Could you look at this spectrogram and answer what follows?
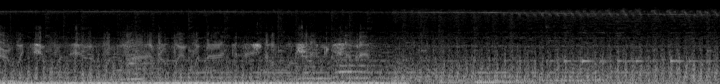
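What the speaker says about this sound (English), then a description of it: "One helo heads straight for the landing pads." Marine One, the white-topped presidential helicopter, approaches the landing pads with a steady loud rotor drone and buzz throughout, a narrator speaking over it.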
